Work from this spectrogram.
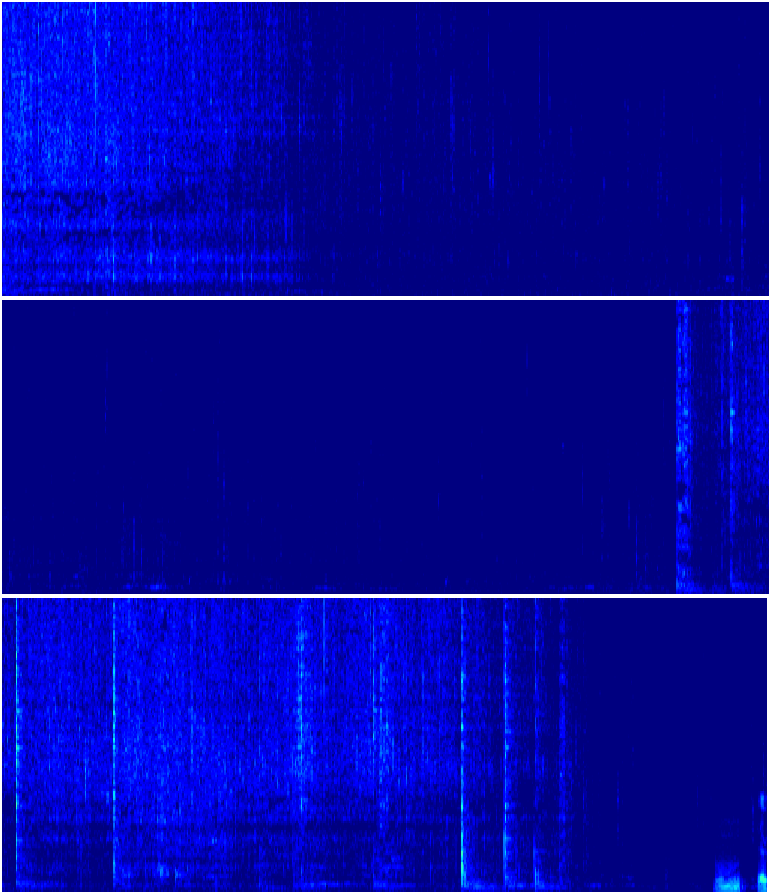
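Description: Chopped onion frying in a pot for a village-style wild boar meat curry, with loud sizzling bursts and stirring scrapes at the start and end and a quieter, low simmer in between.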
